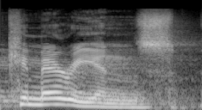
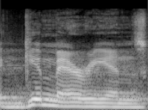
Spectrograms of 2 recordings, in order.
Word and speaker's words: Cimmerians: This is the ancient nation of the Cimmerians, or sometimes it's the Gimmerians, because they're that hard G, K. Those are kind of the same sounds, and it's pronounced both ways, okay?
